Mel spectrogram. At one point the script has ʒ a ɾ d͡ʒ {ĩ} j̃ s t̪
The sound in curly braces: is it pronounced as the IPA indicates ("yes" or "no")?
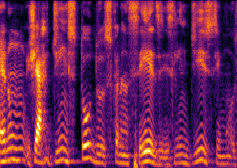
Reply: yes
